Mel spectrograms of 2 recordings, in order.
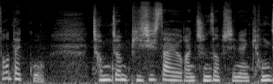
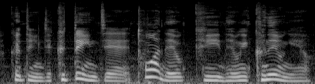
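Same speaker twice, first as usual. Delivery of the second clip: usual speaking voice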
